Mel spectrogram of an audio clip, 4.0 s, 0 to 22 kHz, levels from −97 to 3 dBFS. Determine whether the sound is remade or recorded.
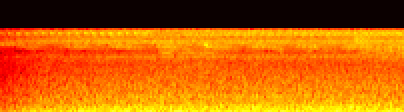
recorded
